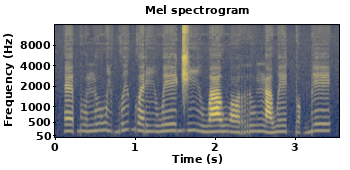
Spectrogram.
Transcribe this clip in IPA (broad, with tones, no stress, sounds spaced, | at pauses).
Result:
ɛ˨ ɓ u˨ n u˦ w i˨ ɡʷ iː˦ ɡʷ ɛ˨ ɾ iː˨ w eː˦ d͡ʒ iː˦˨ w aː˦ w ɔ˨ r u˦ ŋ a˨˦ w eː˦ ɡ͡b ɔ˨ ɡ͡b e˦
